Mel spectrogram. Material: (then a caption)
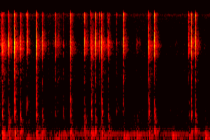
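Plastic. Fingertips tap fast on the dark grey plastic chiclet keys of an ASUS laptop keyboard. A quick run of about nineteen short, bright clicks with very little ring, plus a faint low hum underneath.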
